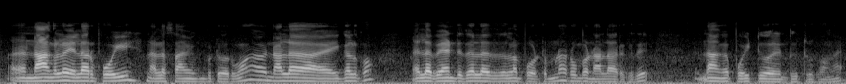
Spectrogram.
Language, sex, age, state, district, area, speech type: Tamil, male, 60+, Tamil Nadu, Coimbatore, rural, spontaneous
